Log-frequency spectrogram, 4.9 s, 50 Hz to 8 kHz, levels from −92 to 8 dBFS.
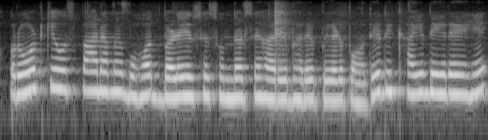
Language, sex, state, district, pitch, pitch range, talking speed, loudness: Hindi, female, Uttar Pradesh, Hamirpur, 255 Hz, 235-285 Hz, 210 wpm, -14 LUFS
